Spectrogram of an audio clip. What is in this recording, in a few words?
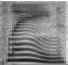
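"plain", us English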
